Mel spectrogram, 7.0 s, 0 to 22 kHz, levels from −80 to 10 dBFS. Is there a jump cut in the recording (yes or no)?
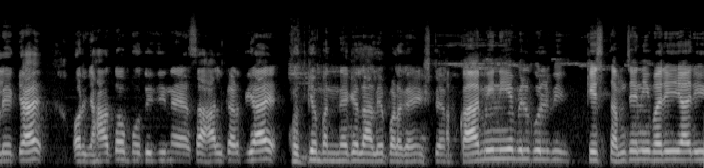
yes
